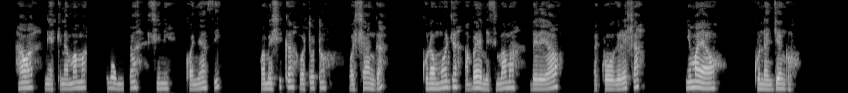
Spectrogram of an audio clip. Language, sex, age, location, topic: Swahili, male, 50+, Nairobi, health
